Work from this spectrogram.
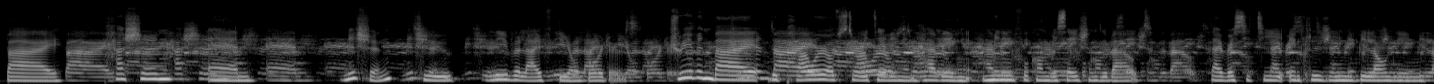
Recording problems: echo of what is said; strong; throughout; 580 ms later, 7 dB below the speech

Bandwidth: 15.5 kHz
